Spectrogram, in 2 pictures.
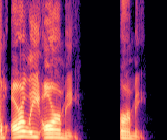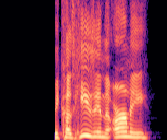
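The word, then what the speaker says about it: R. Lee Ermey: It's Arlie Ermy. That's what I said. Arlie Ermy. Not Arlie. No, not Early.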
